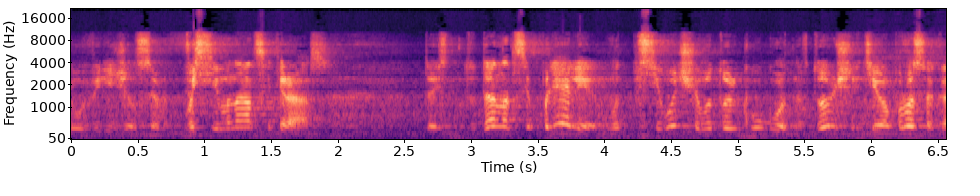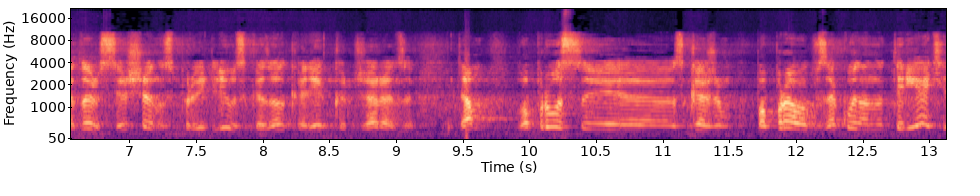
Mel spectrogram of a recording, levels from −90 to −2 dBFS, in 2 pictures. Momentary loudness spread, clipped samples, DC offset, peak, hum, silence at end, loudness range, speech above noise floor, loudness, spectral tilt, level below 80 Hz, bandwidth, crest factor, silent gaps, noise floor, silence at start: 12 LU; under 0.1%; under 0.1%; 0 dBFS; none; 0 s; 2 LU; 22 dB; -14 LUFS; 2 dB/octave; -62 dBFS; over 20 kHz; 16 dB; none; -38 dBFS; 0 s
